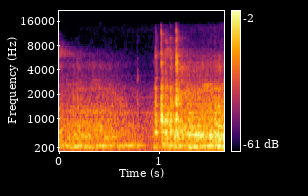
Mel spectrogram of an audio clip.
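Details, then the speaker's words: JD Squared RC6 rotary cutter with round tube stabilizer: smooth quiet run turns into a loud scraping racket once the transfer balls are engaged and drag up and down on the tube, so they should be disengaged when not cutting. "you can hear it dragging up and down you hear that tremendous amount of noise that my friend is the problem"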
